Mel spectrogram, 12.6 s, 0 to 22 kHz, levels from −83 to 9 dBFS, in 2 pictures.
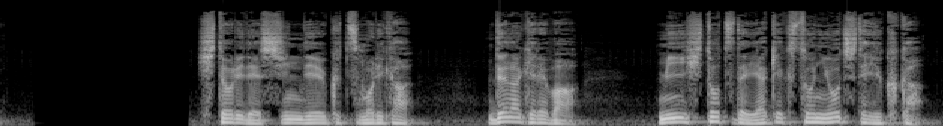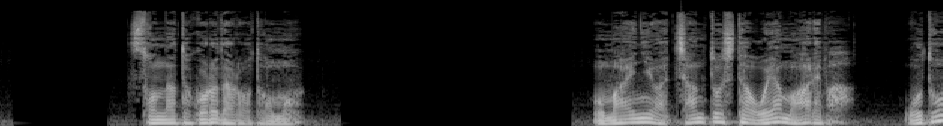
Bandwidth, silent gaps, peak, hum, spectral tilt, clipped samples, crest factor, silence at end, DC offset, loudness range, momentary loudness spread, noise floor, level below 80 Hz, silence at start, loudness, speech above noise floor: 15.5 kHz; 9.20-10.10 s; 0 dBFS; none; -4.5 dB/octave; under 0.1%; 18 dB; 0 s; under 0.1%; 5 LU; 12 LU; under -90 dBFS; -38 dBFS; 1.35 s; -16 LUFS; over 75 dB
